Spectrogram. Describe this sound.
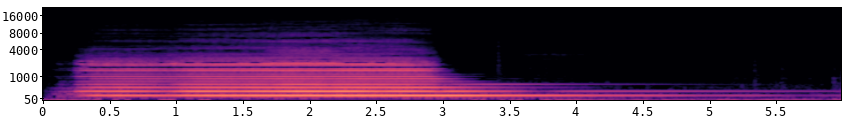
Part of the Good-sounds dataset of monophonic instrumental sounds.
instrument::cello
note::D
octave::3
midi note::38
good-sounds-id::376
dynamic_level::mf
Recorded for experimental purposes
